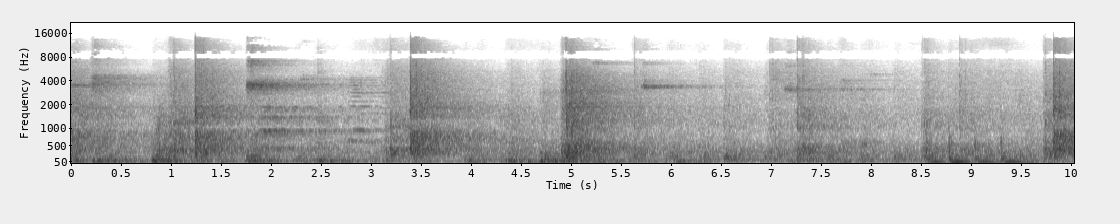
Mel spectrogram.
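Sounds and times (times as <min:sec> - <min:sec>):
squash ball cracks: 0:03.2 - 0:03.9, 0:09.7 - 0:10.0.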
